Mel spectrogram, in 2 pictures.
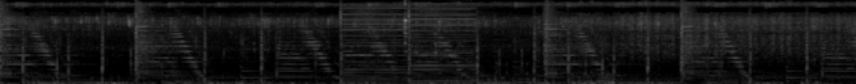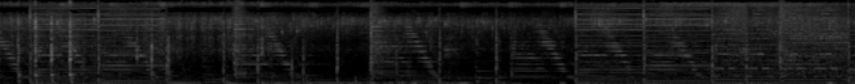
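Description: Background music with a steady beat, over a steady sizzle of olive oil frying in a pan.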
